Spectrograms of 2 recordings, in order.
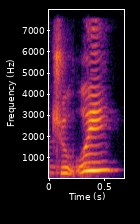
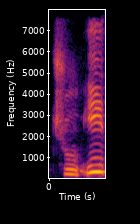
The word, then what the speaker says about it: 주의: 첫 음절 이외의 의 같은 경우는요. 당연히 의 발음도 되지만 뭐도 된다고 했죠. 이 발음도 돼요. 그래서 주의, 주의 다 돼요. 그리고 얘도 민주주의 둘 다 된다고 그랬죠.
